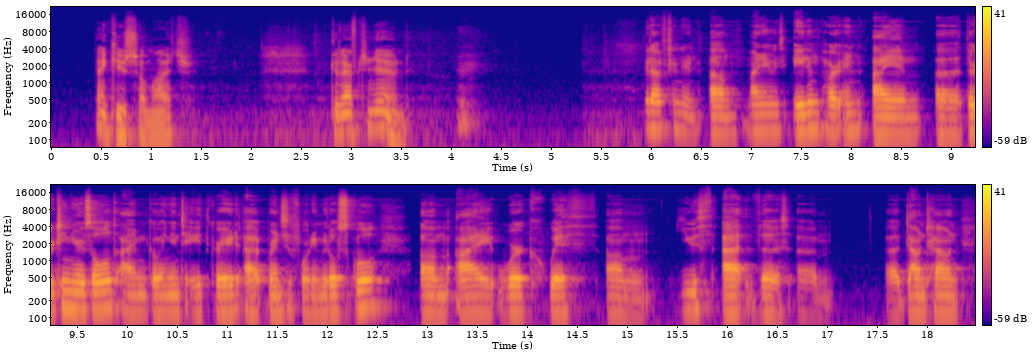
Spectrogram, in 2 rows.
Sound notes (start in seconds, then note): 2.1 inhales; 4.0 clears throat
